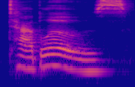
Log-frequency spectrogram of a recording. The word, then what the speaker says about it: tableaux: The ending is pronounced as Z. Chateaus, beaux, tableaux.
